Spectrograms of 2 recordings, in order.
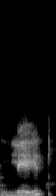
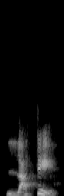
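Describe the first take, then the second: First: The final e is silent, one syllable. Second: The final e is pronounced, two syllables. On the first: The speaker calls it wrong. "it's not late" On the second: The speaker calls it right. "it is latte"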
